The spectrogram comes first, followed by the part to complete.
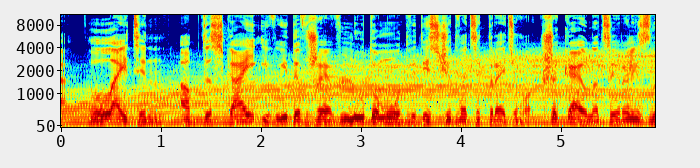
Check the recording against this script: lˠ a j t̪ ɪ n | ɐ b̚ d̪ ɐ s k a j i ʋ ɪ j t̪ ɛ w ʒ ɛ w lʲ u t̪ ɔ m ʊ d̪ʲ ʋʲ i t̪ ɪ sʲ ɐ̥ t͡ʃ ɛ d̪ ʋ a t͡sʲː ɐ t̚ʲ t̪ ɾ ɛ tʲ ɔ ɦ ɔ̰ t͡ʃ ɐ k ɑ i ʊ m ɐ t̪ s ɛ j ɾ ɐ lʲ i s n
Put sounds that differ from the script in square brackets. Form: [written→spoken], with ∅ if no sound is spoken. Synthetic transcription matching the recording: lˠ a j t̪ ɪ n | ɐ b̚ d̪ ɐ s k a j i ʋ ɪ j [t̪→d̪] ɛ w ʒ ɛ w lʲ u t̪ ɔ m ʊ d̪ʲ ʋʲ i t̪ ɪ sʲ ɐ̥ t͡ʃ [ɛ→i] d̪ ʋ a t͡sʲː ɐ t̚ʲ t̪ ɾ ɛ tʲ ɔ ɦ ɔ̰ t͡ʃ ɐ k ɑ [i→j] ʊ [m→n] ɐ t̪ s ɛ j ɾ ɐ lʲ i [s→z] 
